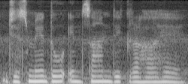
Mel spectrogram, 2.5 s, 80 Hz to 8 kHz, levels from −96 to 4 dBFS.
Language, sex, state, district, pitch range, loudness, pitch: Hindi, female, Arunachal Pradesh, Lower Dibang Valley, 165-180 Hz, -17 LUFS, 175 Hz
